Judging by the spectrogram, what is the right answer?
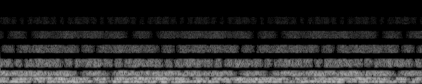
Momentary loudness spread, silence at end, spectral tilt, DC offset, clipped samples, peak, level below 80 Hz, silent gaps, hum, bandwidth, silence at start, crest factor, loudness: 2 LU; 0 s; -8 dB/octave; under 0.1%; under 0.1%; -12 dBFS; -72 dBFS; none; none; 9.6 kHz; 0 s; 12 dB; -26 LUFS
